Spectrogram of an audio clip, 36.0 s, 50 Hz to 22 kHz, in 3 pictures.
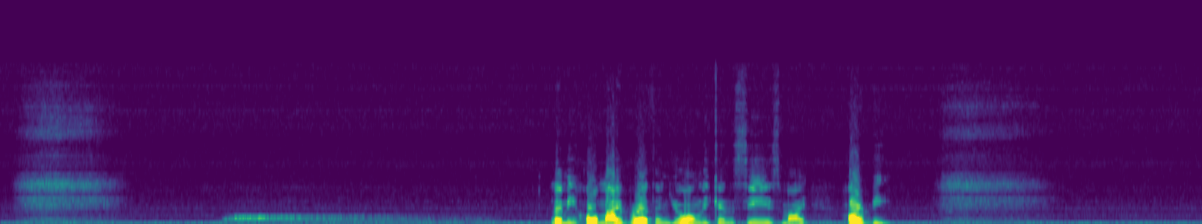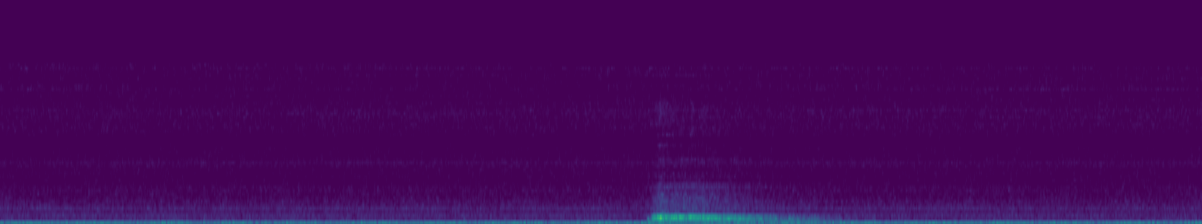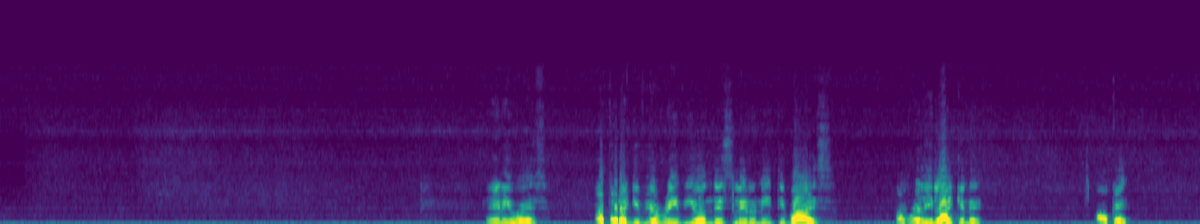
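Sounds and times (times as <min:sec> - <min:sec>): man exhaling: 0:00.0 - 0:01.3, 0:02.2 - 0:05.3, 0:09.4 - 0:10.5, 0:18.4 - 0:20.9
low background hum: 0:00.0 - 0:12.4, 0:18.4 - 0:21.2.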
